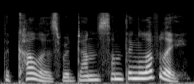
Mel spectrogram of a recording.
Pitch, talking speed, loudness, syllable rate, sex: 220 Hz, 185 wpm, -16 LUFS, 6.3 syllables/s, female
